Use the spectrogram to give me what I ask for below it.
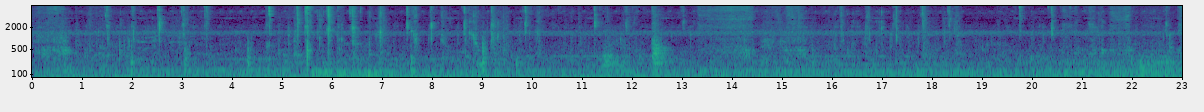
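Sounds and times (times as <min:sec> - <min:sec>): low steady hum: 0:00.0 - 0:23.0
wet chewing and mouth smacks: 0:01.3 - 0:03.8, 0:04.6 - 0:12.2, 0:16.0 - 0:18.9, 0:19.7 - 0:23.0.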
